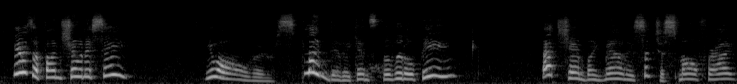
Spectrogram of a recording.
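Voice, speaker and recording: A put-on character voice, high and cheerful, moves at a moderate pace with very wide pitch swings. Long, frequent pauses break it up. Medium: actual play. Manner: cheerful, cutesy, giggly.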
